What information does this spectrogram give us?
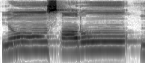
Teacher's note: کو نون کے ساتھ ملانا ہے، نون ساکن غنہ کریں گے، صاد کو موٹا ادا کرنا ہے، را کو واو کے ساتھ ملائیں گے، واو مدہ، را کو موٹا کریں گے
